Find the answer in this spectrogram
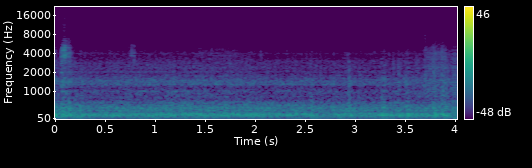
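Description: Faint, steady low hum of a car's cabin, with no distinct clicks or knocks.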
